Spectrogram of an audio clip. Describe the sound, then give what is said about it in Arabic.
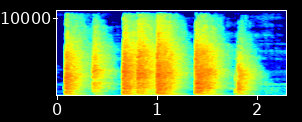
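A door being broken in, as a sound effect in an Egyptian radio drama: a rapid series of heavy, crashing bangs, each decaying quickly, with the last blow fading into quiet. “مفيش حل بقى غير ان انا اكسر الباب.”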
